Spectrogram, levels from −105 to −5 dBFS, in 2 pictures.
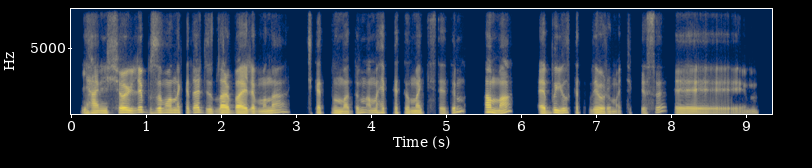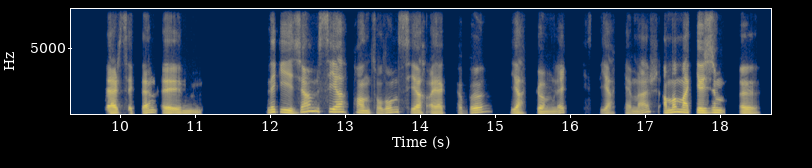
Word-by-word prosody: Yani 135 +2 +1
şöyle, 165 +1 +5
bu 130 - -14
zamana 155 +2 +1
kadar 165 +3 0
Cadılar 130 +1 +4
Bayramı'na 130 - +4 0.2
hiç - - -19
katılmadım 125 +3 -3
ama 145 0 -3
hep 155 -2 -6
katılmak 130 -1 -2
istedim, 155 - -6 0.2
ama, 175 - +5 0.4
eee, 125 0 +3
bu 165 - 0
yıl 150 0 +3
katılıyorum 115 -6 -3
açıkçası. 170 - -12
Emm 110 -2 -4 0.7
Gerçekten, 135 +3 +2
emm 65 -1 +1 0.9
Ne 185 +3 +2
giyeceğim? 190 - 0
Siyah 195 -3 +1
pantolon, 145 +2 -3
siyah 140 -6 -1
ayakkabı, 155 - -2 0.2
siyah 125 -2 +1 0.2
gömlek, 105 -2 -2 0.4
siyah 115 -1 -5
kemer 115 - -6
ama 165 +6 +3
makyajım, 165 -3 +3 0.2
ııı 130 -1 0
140 Hz, 110 wpm, -25 LUFS, 120-165 Hz, 0.9 s, şöyle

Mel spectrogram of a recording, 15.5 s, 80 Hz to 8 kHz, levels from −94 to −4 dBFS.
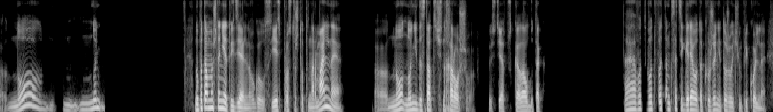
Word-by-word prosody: но, 200 - -1
м, 165 - -17 0.2
но 155 +7 -5
нь 210 0 -4 1.8
Ну, 150 - +3
потому 200 +1 +6
что 200 +1 +2
нету 170 -8 +5
идеального 105 -4 +1
голоса. 105 -1 -6
Есть 125 0 +3
просто - - -2
что-то 105 - -7
нормальное, 115 - +3 0.6
а, 85 -1 -10
но 135 - +2
но 145 0 +1
недостаточно 150 -3 +2
хорошего. - - +1 0.3
То - - -18
есть, - - -8
я 105 - 0
б 105 - -27
сказал 120 +3 +1
бы 120 - -8
так - - -5 1.6
Да, 165 +4 0
вот 175 0 -4
вот 170 +1 -2
в - - -12
этом, 180 -2 -2
кстати 160 -1 -1
говоря, 150 +2 +4
вот 145 -3 0
окружение 135 +2 -4
тоже 130 -4 -2
очень 105 -3 -8
прикольное. 100 -1 -5
140 Hz, 145 wpm, -25 LUFS, 115-170 Hz, 1.8 s, потому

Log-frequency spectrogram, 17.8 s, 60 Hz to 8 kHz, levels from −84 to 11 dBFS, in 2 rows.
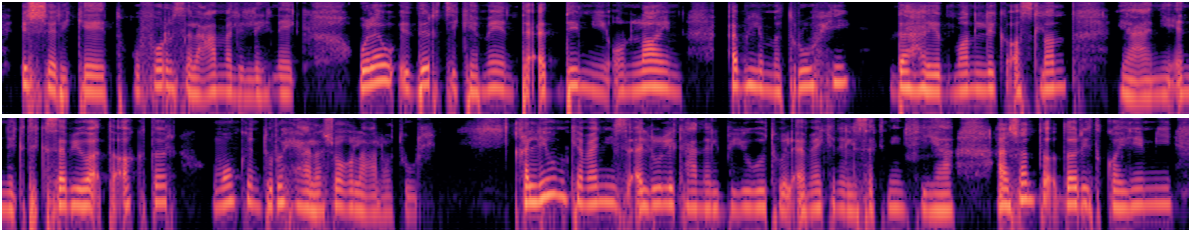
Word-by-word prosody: الشركات 165 -5 +4 0.2
وفرص 195 +1 -1
العمل 160 +1 -2
اللي 140 0 -6
هناك 150 -2 -5 0.5
ولو 235 +5 +7
قدرتِ 190 +1 +1
كمان 175 +1 -3
تقدّمي 165 +1 -1
أونلاين 185 +2 +2 0.4
قبل 205 -1 +3
ما 170 -2 -4
تروحي، 220 +7 -1 0.3
ده 195 - +4
هيضمن 175 -1 +2
لِك 185 0 -2
أصلًا 185 +3 0 0.4
يعني 135 -1 -2
إنِّك 150 0 -4
تكسبي 185 -1 +3
وقت 175 - +3
أكتر 205 +2 -2 0.3
وممكن 200 +1 -2
تروحي 180 -1 -1
على 150 -2 +1
شُغل 165 -2 -1
على 135 -2 -7
طول. 130 -1 -14 0.7
خلّيهم 250 +7 +6
كمان 200 -2 +1
يسألوا 190 -2 +1
لِك 190 -2 -1
عن 165 -1 -3
البيوت 160 +1 -4
والأماكن 160 +4 -2
اللي 145 -2 -3
ساكنين 155 +3 -2
فيها 145 0 -2 0.3
علشان 230 +6 +6
تقدري 190 -4 +2
تقيّمي 185 +3 -3
175 Hz, 140 wpm, -21 LUFS, 160-195 Hz, 0.7 s, ولو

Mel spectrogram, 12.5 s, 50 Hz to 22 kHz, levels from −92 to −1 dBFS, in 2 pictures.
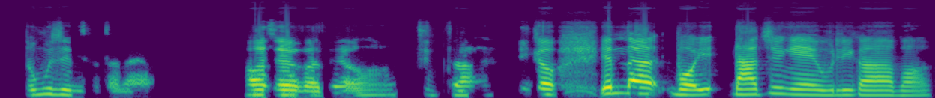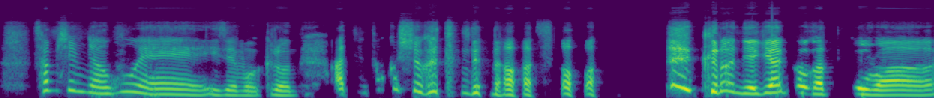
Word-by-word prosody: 너무 210 +4 -4
재밌었잖아요. 190 -4 -8 0.6
맞아요, 195 -1 +5
맞아요. 195 +2 -5
진짜. 185 -2 -9 0.4
그니까 220 - +2 0.3
옛날 250 -1 +7
뭐 200 -2 +5
이 210 - +2
나중에 215 -1 +1
우리가 185 -1 -1
막 175 +1 -8 0.2
30 365 0 -5
년 245 -5 -3
후에 220 -10 -4
이제 190 -1 -6
뭐 175 -1 -7
그런 180 -3 -5 0.2
아침 265 +5 -5
토크쇼 410 -5 -6
같은 300 -5 -6
데 265 - -1
나와서 200 -1 -2
막 - - -5 0.7
그런 330 -5 +2
얘기 240 +3 +4
할 285 - +7
것 265 -2 +1
같고 225 -1 +2
막 190 0 +1
210 Hz, 285 characters per minute, -17 LUFS, 190-260 Hz, 0.7 s, 옛날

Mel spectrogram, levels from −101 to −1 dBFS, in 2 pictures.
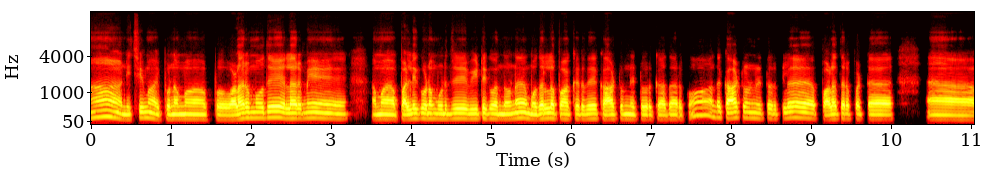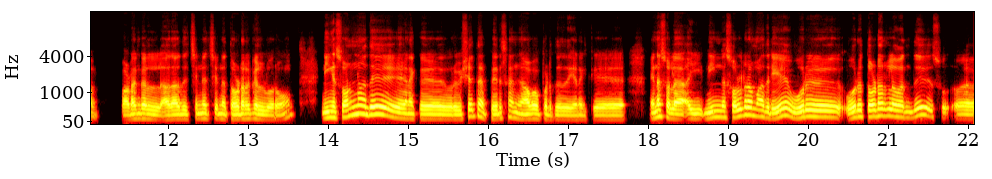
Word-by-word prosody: ஆ, - - -7 0.4
நிச்சியமா. 145 +5 -3
இப்ப - - -5
நம்ம 115 +1 0 0.3
இப்ப - - -7
வளரும்போதே 145 +6 +2
எல்லாருமே 135 +2 +1 0.7
நம்ம 115 +1 -1 0.2
பள்ளிக்கூடம் 130 +2 0
முடிஞ்சு 125 +1 -2 0.2
வீட்டுக்கு 125 0 -2
வந்தவுடனே, 120 +4 0 0.2
முதல்ல 130 +4 +2
பாக்குறது 120 0 -2 0.2
கார்ட்டூன் 115 +2 0
நெட்ஒர்க்கா 115 0 -4
தான் 115 -1 0
இருக்கும். 205 +1 -6
அந்தக் 155 -2 -6
கார்ட்டூன் 145 0 +1
நெட்ஒர்க்குல 130 +2 -5 0.4
பலதரப்பட்ட, 120 +1 -1 0.8
அ - - -3 0.9
படங்கள் 120 +3 +1 0.2
அதாவது 115 +2 +2
சின்ன, 130 - -2
சின்ன 125 - -3
தொடர்கள் 125 +1 +2
வரும். 105 - -3 0.4
நீங்கச் 150 0 0
சொன்னது 225 +6 +4 0.4
எனக்கு 125 -1 -2 0.3
ஒரு 115 - +1
விஷயத்தப் 180 +8 -2
பெரிசா 140 +7 -3
ஞாபகப்படுத்துது. 115 -3 0
எனக்கு 105 +1 -5 0.7
என்ன 175 - +3
சொல்ல 125 - +5 0.2
இ - - -1 0.2
நீங்கச் 160 0 -3
சொல்ற 195 +7 +4
மாதிரியே 155 +2 +2 0.2
ஒரு 180 +3 +3 0.5
ஒரு 170 +3 +3
தொடர்ல 190 0 +3
வந்து, 150 +7 -2 0.2
சு - - -13 0.2
அ - - -2
130 Hz, 135 wpm, -22 LUFS, 120-150 Hz, 0.9 s, சொல்ல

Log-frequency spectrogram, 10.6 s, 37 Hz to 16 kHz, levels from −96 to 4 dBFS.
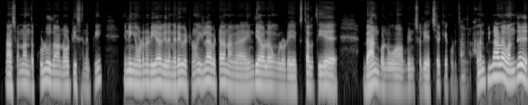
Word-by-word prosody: நான் 115 -2 +1
சொன்ன 130 +1 -3
அந்தக் 110 -4 -8
குழுதான் 130 -4 0
நோட்டீஸ் 120 +1 -5
அனுப்பி 105 +8 -9 0.6
நீங்க 135 -1 +2
உடனடியா 130 +1 +1 0.2
இதை 115 0 +2
நிறைவேற்றணும். 125 +1 -1
இல்லாவிட்டா 140 -1 +2
நாங்க 110 -2 -3 0.2
இந்தியாவுல 120 -1 +2
உங்களோட 105 -2 -5 0.2
எக்ஸ் 95 - -17
தளத்தையே 115 0 +1 0.8
பேன் 125 +5 +6
பண்ணுவோம் 100 0 -2
அப்டின்னு 100 +2 -9
சொல்லி 100 -1 -2
எச்சரிக்கை - - -8
குடுத்தாங்க. 90 -1 -18 0.2
அதன் 135 +4 -1
பின்னால 195 +1 +7
வந்து 150 +9 +3
120 Hz, 140 wpm, -23 LUFS, 110-130 Hz, 0.8 s, பின்னால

